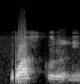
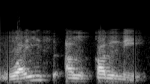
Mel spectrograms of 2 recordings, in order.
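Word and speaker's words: أويس القرني: নাম ডাক আছে তাকে আমরা বাংলাদেশে অনেকেই বলি ওয়াসকুরুনি ওয়াসকুরুনি এটা এটা এরকম করে নাম উচ্চারণ করা ঠিক নয় তার নাম হচ্ছে ওয়াইস আল কারনি আবু আমর ওয়াইস ইবনে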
